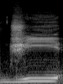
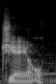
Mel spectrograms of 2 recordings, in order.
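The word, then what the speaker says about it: gaol: be jailers the uh the archaic spelling of jail is g a o l when I first saw that word I I thought it was G but apparently it is just pronounced jail surrounded by J turnkeys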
